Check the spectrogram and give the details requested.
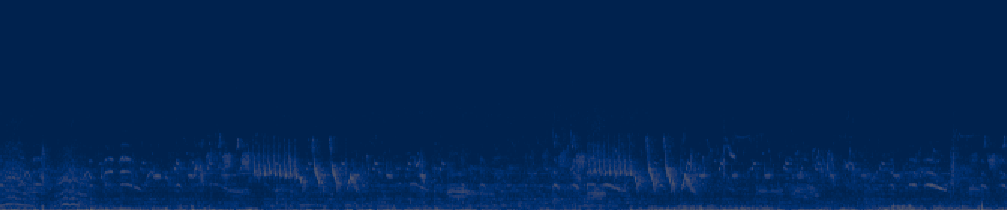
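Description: White wagtail giving sharp, high chirping notes in quick bursts, clustered in two busier spells, over steady low rumble of wind or distant traffic.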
